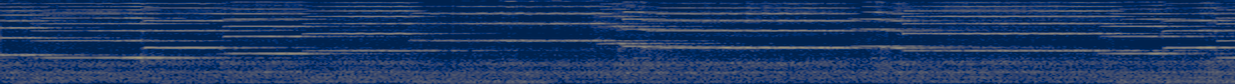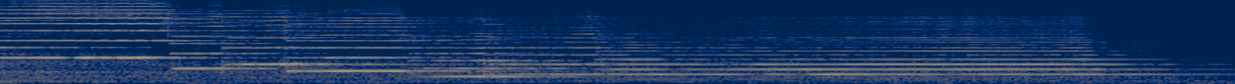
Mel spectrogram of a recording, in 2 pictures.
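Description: Sampled first-chair solo violin playing a slow legato melody sul tasto, bowed over the fingerboard for a very quiet, soft and intimate tone. The line moves through high notes, then steps down in the second half to end on a long held lower note.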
